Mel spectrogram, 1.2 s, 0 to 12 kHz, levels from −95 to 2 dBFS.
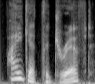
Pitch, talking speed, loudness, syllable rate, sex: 135 Hz, 200 wpm, -17 LUFS, 4.0 syllables/s, male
